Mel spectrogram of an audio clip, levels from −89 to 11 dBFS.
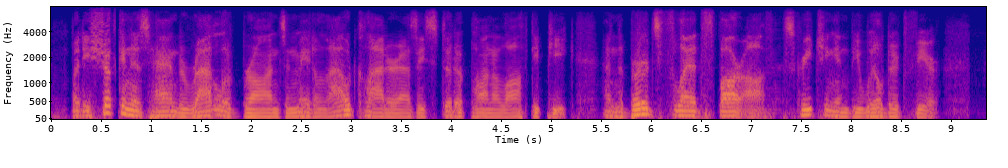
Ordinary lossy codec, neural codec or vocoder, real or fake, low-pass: Opus, 16 kbps; vocoder, 24 kHz, 100 mel bands, Vocos; fake; 7.2 kHz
